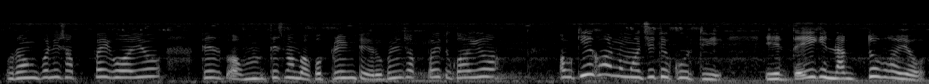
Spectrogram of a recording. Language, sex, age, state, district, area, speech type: Nepali, female, 30-45, West Bengal, Kalimpong, rural, spontaneous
